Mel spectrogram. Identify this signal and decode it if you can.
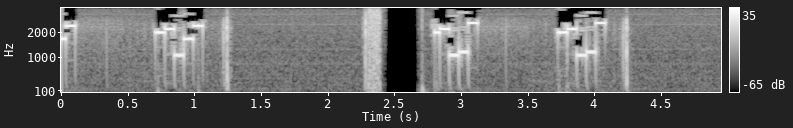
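Five-tone selective call (ZVEI), heard as quick runs of five tones, tones of about 80 ms. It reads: 89160 89122 89122
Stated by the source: ZVEI five-tone selective call 89185 received by SDR.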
